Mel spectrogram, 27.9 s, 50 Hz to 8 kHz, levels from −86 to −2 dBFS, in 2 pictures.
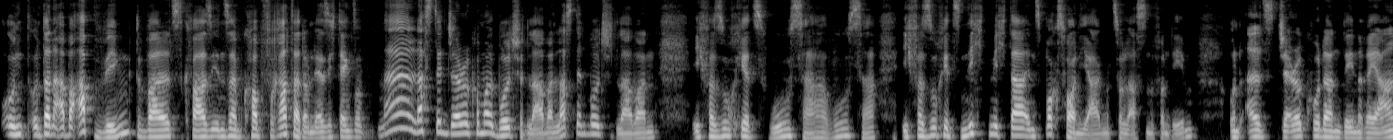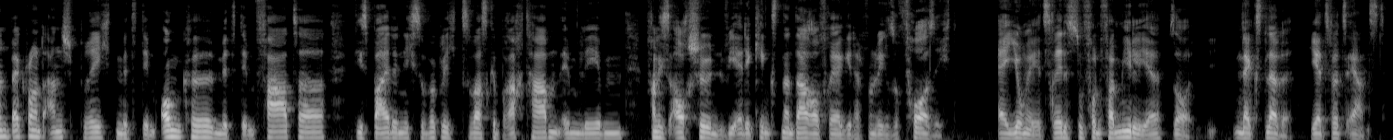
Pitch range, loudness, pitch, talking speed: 105-140 Hz, -28 LUFS, 115 Hz, 215 wpm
